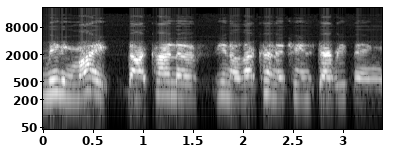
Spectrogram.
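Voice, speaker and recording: This woman has a plain, everyday voice with a fairly high pitch. Her intonation is fairly even. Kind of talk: interview.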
